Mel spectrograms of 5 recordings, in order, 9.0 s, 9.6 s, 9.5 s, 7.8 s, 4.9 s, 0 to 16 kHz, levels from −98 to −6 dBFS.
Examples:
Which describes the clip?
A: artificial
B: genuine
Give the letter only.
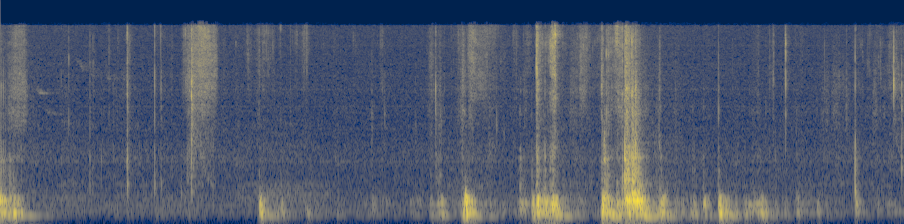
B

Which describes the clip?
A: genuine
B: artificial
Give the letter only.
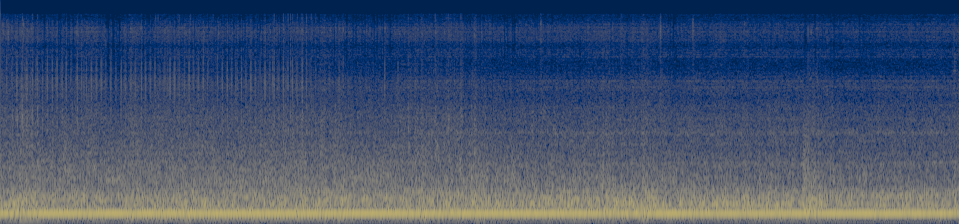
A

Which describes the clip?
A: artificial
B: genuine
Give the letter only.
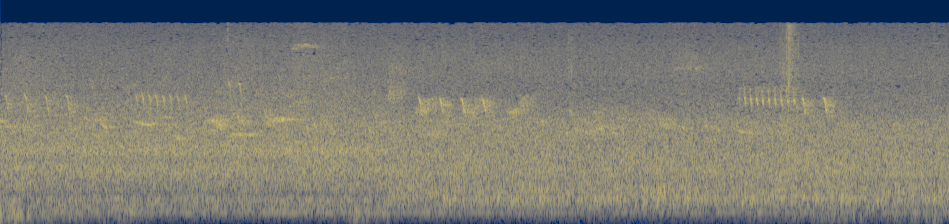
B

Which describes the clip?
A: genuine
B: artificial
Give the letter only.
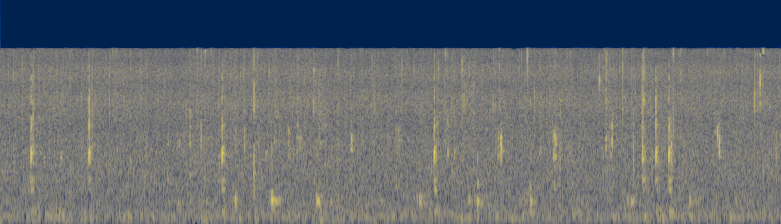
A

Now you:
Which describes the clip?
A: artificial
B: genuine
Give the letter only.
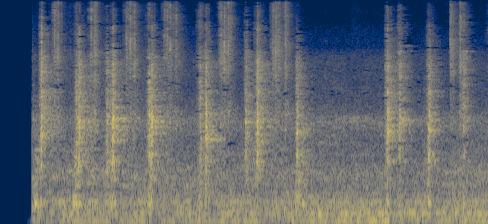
B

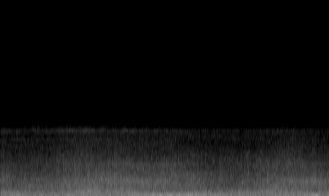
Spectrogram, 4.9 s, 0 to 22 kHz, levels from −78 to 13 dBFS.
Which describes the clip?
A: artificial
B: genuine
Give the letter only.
A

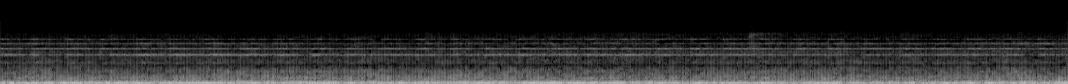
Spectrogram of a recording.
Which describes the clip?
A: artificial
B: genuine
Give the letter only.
A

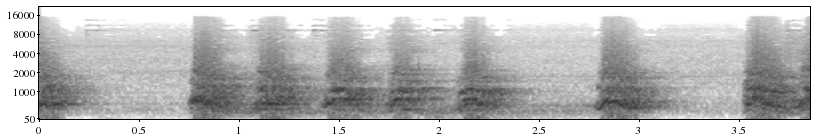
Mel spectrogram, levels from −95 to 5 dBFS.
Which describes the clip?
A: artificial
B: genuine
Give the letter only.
B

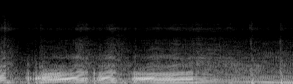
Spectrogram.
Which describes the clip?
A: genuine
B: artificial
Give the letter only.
A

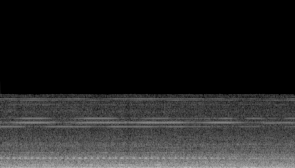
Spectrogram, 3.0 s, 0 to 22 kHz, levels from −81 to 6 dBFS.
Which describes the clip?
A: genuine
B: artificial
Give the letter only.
A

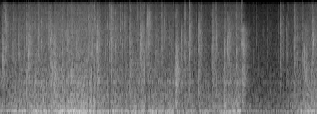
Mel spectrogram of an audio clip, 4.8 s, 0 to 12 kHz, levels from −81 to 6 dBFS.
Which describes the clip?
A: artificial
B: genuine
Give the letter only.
B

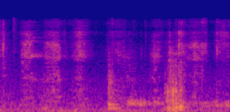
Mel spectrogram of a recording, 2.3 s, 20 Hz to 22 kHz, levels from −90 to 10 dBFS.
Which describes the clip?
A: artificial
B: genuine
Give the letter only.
A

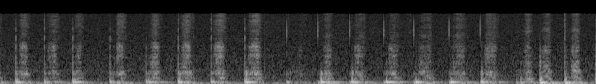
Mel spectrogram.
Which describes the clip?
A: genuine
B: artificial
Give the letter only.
A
